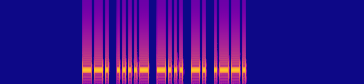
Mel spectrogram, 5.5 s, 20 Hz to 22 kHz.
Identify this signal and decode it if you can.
Morse code, heard as a keyed tone, about 28 wpm, 700 Hz. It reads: G4BNP
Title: DXCC-100 Call Signs - 5 Characters - Repeated 3x - 28wpm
